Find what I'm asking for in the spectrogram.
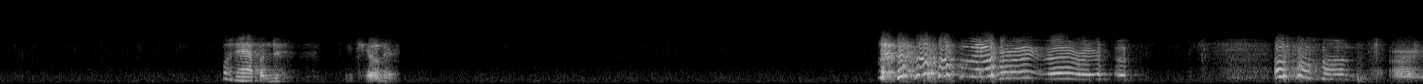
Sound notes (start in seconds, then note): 8.8 sobbing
